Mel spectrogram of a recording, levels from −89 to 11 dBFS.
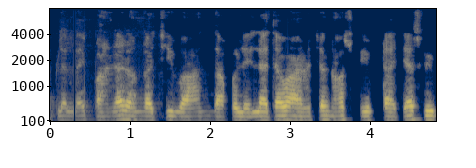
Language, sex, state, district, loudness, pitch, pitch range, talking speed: Marathi, male, Maharashtra, Nagpur, -17 LUFS, 110 Hz, 110-115 Hz, 185 wpm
